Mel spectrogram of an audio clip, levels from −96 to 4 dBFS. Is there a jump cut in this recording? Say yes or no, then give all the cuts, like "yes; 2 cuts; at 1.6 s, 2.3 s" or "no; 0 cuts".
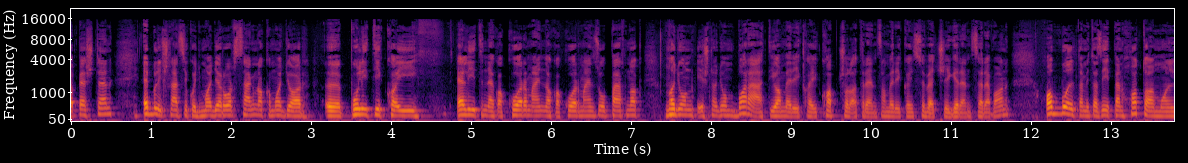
yes; 4 cuts; at 3.0 s, 7.8 s, 10.1 s, 12.6 s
